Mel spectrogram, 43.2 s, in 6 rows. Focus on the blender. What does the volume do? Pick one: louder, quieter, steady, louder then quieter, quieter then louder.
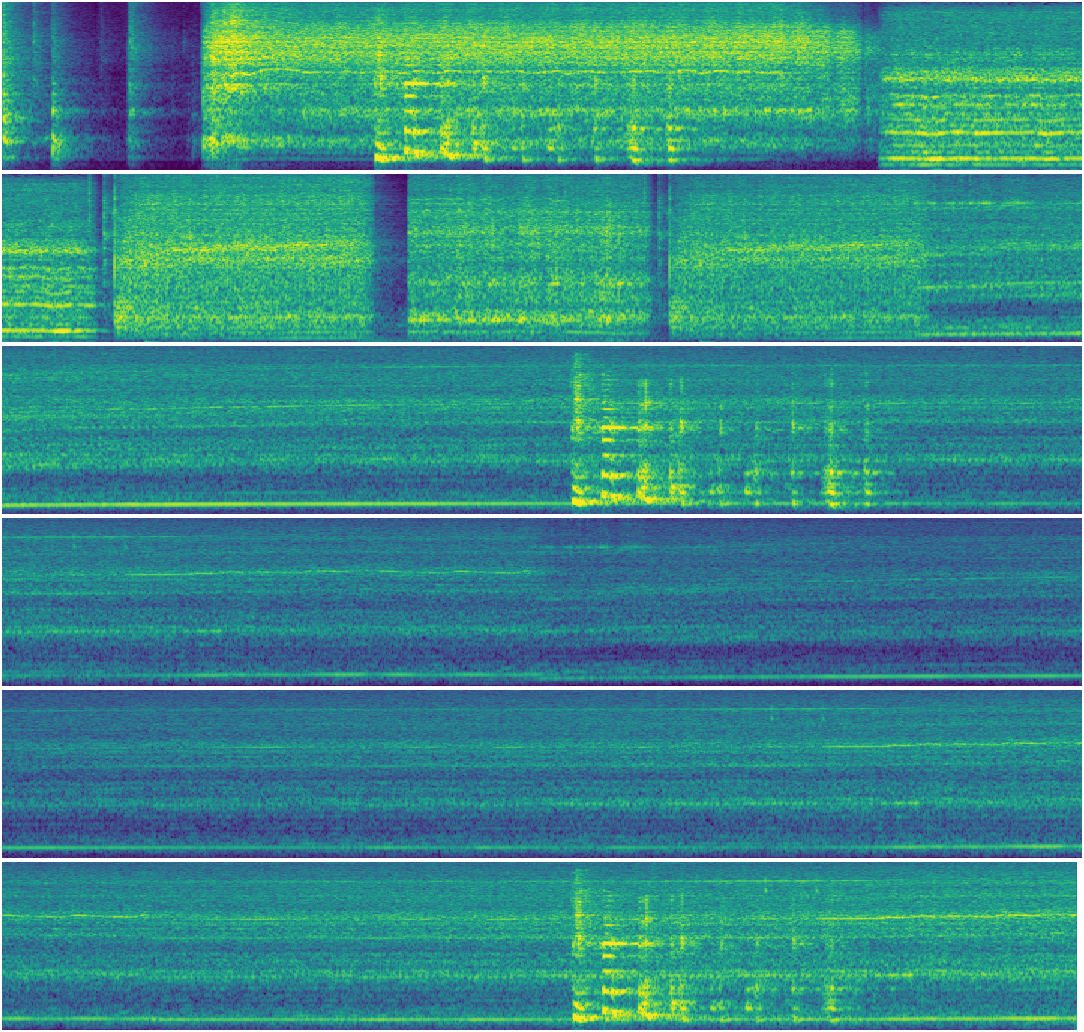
quieter then louder.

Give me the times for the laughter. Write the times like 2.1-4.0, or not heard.
2.5-4.5, 18.2-20.2, 39.8-41.6.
